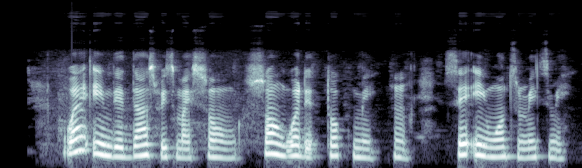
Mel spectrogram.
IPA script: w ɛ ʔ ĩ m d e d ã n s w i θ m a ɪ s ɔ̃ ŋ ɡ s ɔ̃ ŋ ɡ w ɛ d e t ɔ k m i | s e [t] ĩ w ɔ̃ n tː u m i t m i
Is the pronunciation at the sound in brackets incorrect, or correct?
incorrect: ʔ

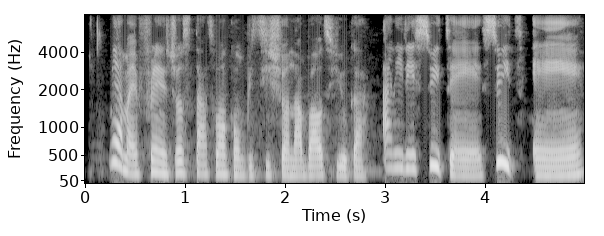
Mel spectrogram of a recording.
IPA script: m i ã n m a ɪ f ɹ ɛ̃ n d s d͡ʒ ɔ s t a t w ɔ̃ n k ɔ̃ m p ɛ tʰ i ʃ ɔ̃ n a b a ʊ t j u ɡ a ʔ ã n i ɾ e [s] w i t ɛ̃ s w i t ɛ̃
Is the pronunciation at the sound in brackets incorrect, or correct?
correct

